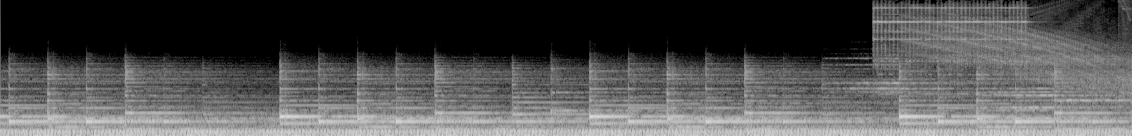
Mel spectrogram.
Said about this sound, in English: Before I can make sense of it, I heard an old-fashioned phone ringing by the observation deck. I followed the sound. To a rotary phone attached to the wall.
